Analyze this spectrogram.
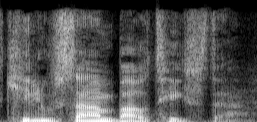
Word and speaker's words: Kilusan Bautista: My name is Kilusan Bautista.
